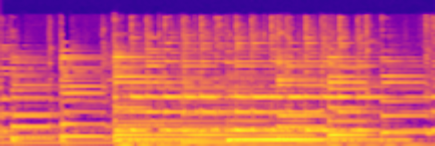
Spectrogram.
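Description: Soundtrack music played on acoustic guitar: plucked notes over changing chords.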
